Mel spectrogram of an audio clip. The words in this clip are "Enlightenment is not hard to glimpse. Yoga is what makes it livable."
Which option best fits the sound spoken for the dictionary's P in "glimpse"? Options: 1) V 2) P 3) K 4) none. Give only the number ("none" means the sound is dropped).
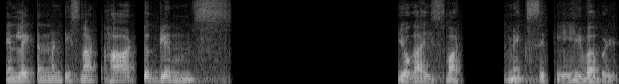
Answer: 4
